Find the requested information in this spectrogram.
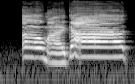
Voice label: Male Reactions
